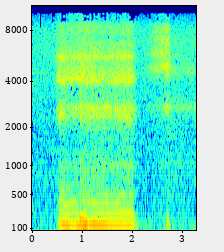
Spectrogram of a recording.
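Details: 13-year-old Labrador dog, sleeping and possibly dreaming, gives a single loud, steady snore of about a second and a half with a low rattling tone; snoring.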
